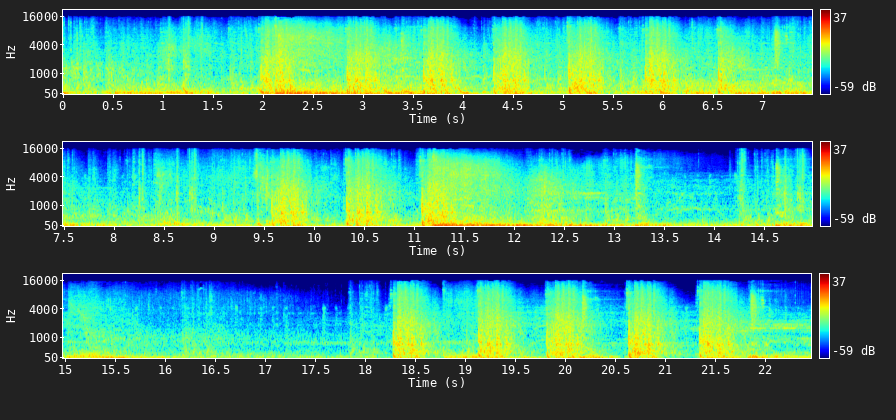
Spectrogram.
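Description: Rifle shots fire in quick bursts, booming loudly.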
